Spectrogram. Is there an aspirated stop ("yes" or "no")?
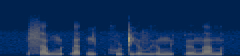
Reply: no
